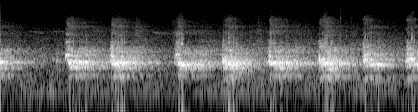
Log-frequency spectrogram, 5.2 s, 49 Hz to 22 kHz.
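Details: Dog barking repeatedly at The Barking Lot on 7/3/15: six loud, short, sharp barks spaced roughly every half to one second, each with a brief echo, over a steady low background hum.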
